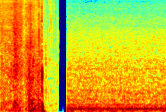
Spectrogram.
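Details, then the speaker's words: Goodman furnace blower after replacing rumbling motor that had shaft play: brief clatter, then low, smooth, steady hum with no rumble or wobble; normal blower operation. "yep now it's nice and quiet it doesn't Rumble anymore"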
